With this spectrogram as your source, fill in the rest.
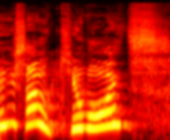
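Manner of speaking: high, squeaky, slow cartoon voice. Trying out a Mickey Mouse voice for a friend, who calls it good. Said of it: "I'm gonna try to do a Mickey Mouse voice".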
